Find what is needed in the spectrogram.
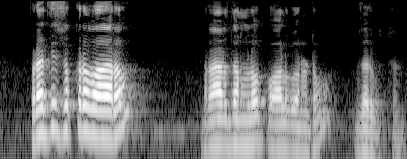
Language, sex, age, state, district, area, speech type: Telugu, male, 45-60, Andhra Pradesh, Bapatla, urban, spontaneous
